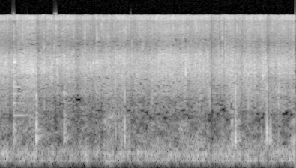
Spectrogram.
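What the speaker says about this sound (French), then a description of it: "Donc je passe mes oignons." Onions sauté in a pan with a steady sizzle and the repeated scrape of a utensil stirring them, close and even, without speech.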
